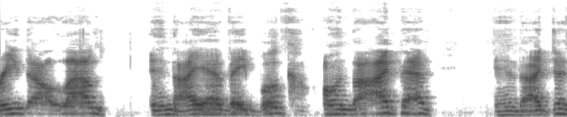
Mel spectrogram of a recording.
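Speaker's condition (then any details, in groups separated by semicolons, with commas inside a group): Acquired ataxia; vocal problems, improved with exercises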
